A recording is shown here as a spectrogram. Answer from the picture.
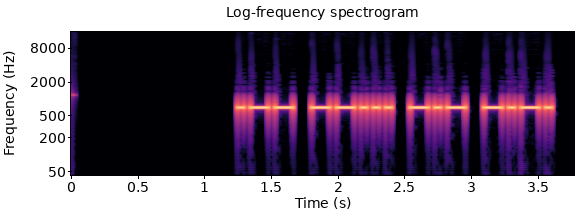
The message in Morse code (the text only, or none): W7KC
